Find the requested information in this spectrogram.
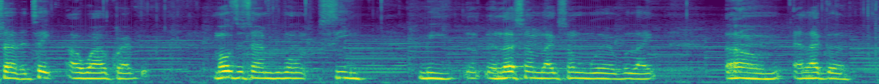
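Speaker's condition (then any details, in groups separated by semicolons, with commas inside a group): Cerebral palsy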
